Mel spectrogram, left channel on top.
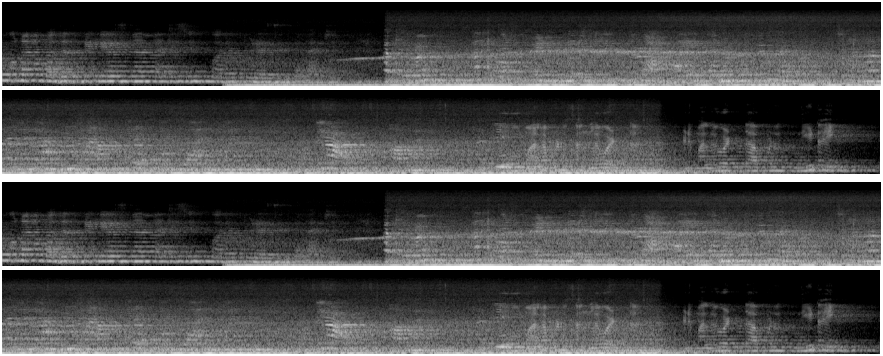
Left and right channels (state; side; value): identical; both; correlation 1.00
